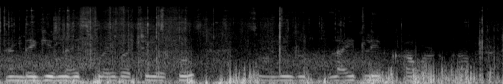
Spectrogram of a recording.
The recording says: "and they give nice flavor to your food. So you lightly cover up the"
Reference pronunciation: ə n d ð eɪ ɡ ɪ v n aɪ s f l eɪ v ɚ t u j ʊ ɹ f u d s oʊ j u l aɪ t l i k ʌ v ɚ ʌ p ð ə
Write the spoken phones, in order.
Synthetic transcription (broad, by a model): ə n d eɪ ɡ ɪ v n aɪ s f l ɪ b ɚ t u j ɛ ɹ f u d s oʊ j u l aɪ t l i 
